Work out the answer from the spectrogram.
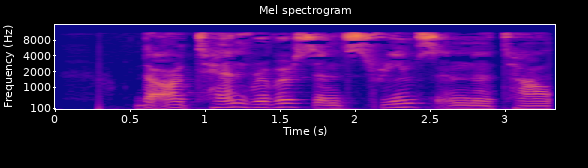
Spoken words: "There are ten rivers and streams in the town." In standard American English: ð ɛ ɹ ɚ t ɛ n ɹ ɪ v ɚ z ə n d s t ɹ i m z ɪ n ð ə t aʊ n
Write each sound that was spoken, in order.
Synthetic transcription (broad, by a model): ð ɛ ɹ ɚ t ɛ n ɹ ɪ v ɚ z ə n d s t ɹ i m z ɪ n ð ə t aʊ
